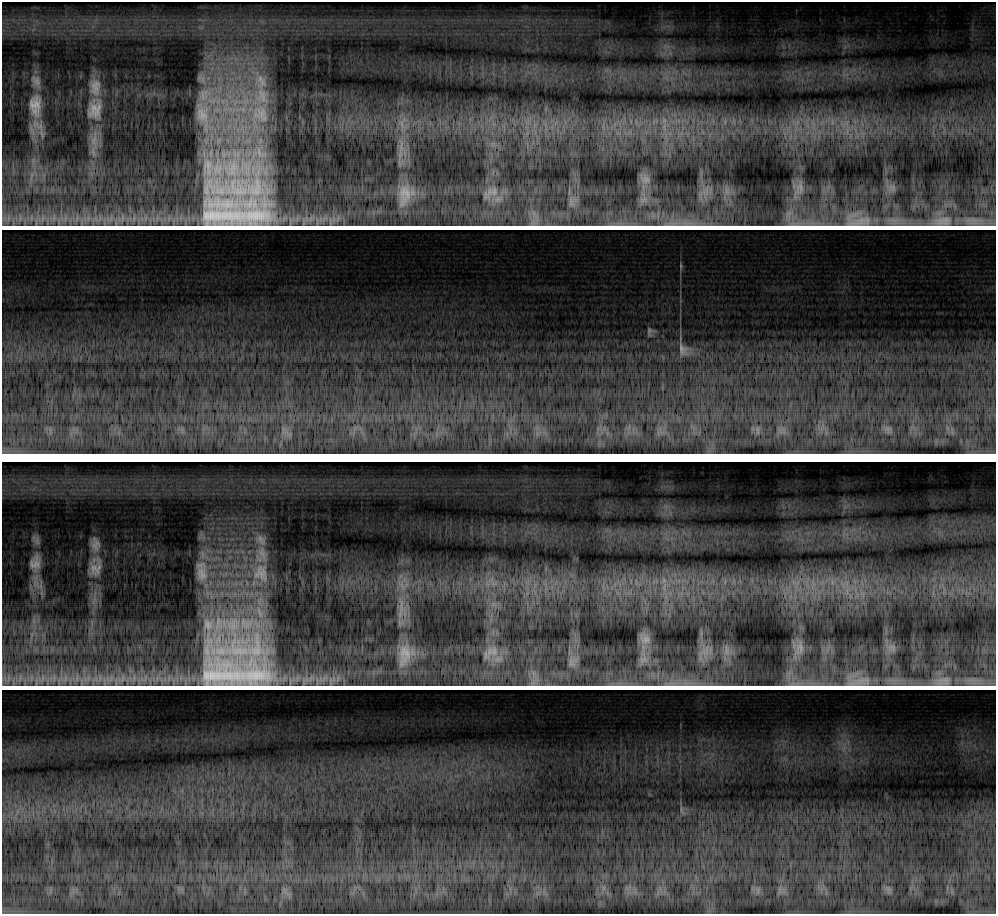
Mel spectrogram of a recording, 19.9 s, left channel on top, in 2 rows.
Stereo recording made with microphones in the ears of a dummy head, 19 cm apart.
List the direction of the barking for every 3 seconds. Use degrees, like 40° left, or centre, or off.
30° left, centre, 40° right, 50° right, 60° right, 70° right, 70° right.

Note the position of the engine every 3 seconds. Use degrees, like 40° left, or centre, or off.
40° left, 20° left, 20° right, 50° right, 70° right, 80° right, 80° right.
